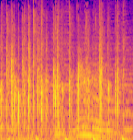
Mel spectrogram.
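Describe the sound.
A studio audience claps for a guest, brisk scattered applause with sharp individual claps, while voices talk over it.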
